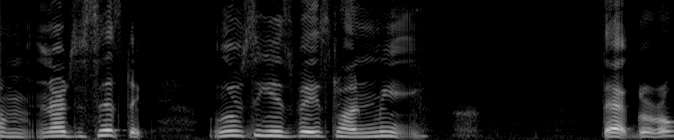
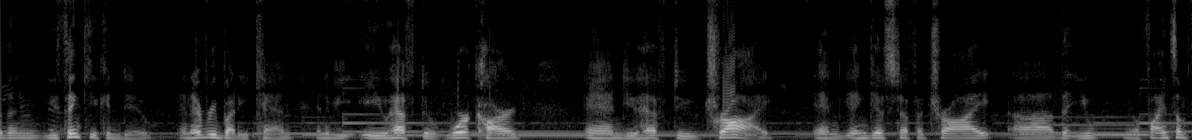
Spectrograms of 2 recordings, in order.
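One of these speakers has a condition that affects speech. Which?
The first: cerebral palsy; spastic quadriplegic form, from birth, wheelchair since age two; 23 years old, types with two fingers; able to speak, considers self very good speaker.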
